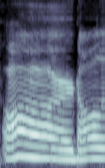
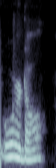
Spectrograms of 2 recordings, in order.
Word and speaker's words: Aardal: So Karl, for example, whose last name is Aardal, is still pronounced as if it was A with circle over it. Yeah, Aardal. So even though it looks like Aardal, it's actually Aardal.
